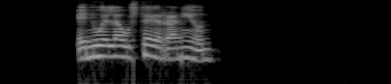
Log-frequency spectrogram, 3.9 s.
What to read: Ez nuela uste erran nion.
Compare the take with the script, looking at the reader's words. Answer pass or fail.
pass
